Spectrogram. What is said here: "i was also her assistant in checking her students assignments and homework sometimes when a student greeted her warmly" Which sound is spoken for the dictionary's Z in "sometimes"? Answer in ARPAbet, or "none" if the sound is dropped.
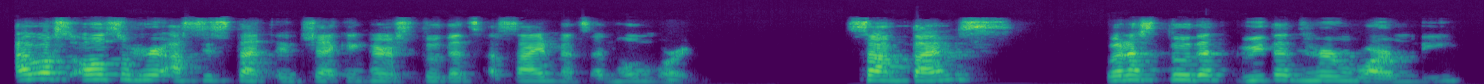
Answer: S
